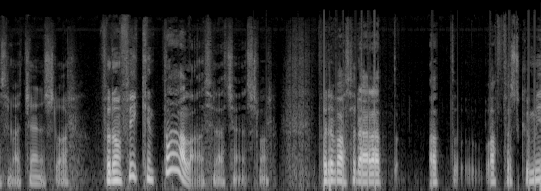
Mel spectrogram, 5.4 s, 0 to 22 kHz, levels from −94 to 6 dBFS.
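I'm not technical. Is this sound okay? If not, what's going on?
No. Periodic USB or driver dropouts start at 2.47 s, just after "inte tala om sina", and run to 5.36 s. Every 0.064 s a background task interrupts the audio connection, cutting roughly 10 ms to silence each time and producing a steady stream of ticks through the speech.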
